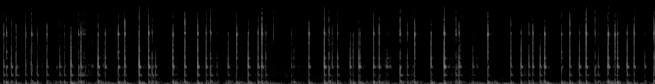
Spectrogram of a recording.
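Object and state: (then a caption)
Wooden plate tapped with fingernails. Long acrylic nails tap rapidly on a flat, solid wooden board or plate lying on fur. The taps are quick, sharp clicks with a bright, slightly hollow ring near 800 Hz, each dying away almost instantly. Dozens of them fall in an uneven, continuous patter.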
